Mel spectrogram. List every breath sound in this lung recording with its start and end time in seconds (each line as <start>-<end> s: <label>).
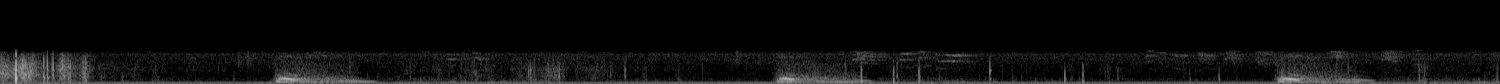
2.63-3.80 s: inhalation
2.63-3.80 s: wheeze
7.75-8.73 s: inhalation
7.75-8.73 s: wheeze
12.75-13.77 s: wheeze
12.79-13.77 s: inhalation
